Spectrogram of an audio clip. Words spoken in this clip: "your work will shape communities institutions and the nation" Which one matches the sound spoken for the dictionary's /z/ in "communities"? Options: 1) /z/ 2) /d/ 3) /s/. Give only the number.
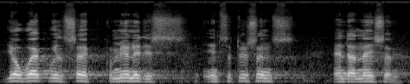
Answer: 3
